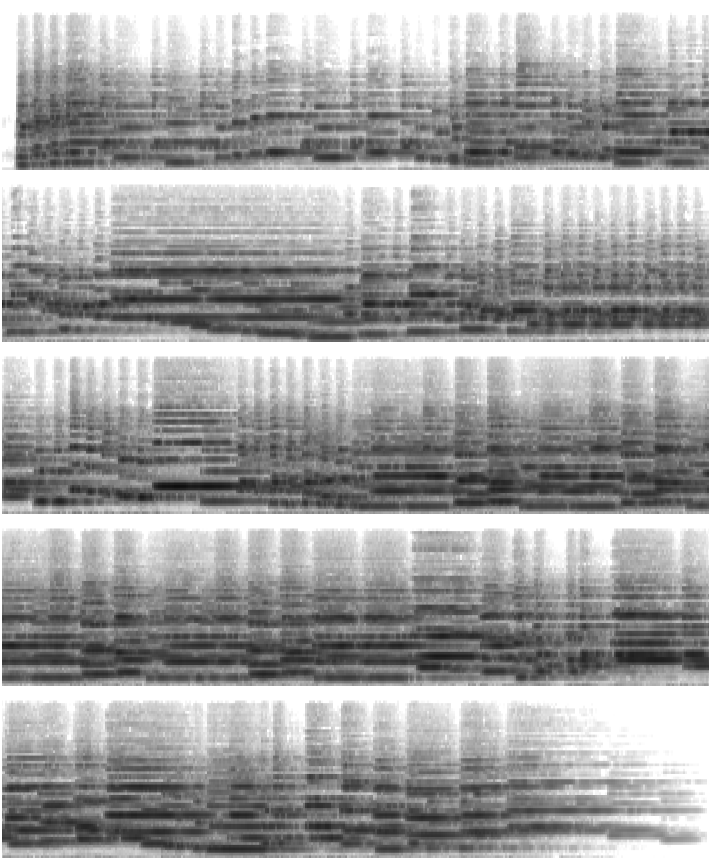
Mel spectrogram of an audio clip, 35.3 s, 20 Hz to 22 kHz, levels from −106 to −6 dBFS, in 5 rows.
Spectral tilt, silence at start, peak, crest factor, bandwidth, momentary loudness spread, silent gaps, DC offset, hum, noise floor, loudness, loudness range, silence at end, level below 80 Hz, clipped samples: -4.5 dB/octave; 0.15 s; -6 dBFS; 16 dB; 15 kHz; 12 LU; none; under 0.1%; none; -64 dBFS; -23 LUFS; 9 LU; 0.95 s; -68 dBFS; under 0.1%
